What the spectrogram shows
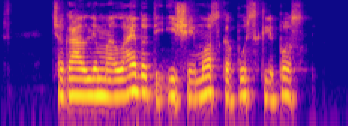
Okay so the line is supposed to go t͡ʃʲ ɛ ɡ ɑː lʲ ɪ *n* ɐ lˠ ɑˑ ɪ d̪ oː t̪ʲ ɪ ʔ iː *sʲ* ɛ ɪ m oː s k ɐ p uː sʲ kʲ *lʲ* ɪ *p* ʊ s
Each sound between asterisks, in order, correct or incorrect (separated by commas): incorrect, incorrect, correct, correct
